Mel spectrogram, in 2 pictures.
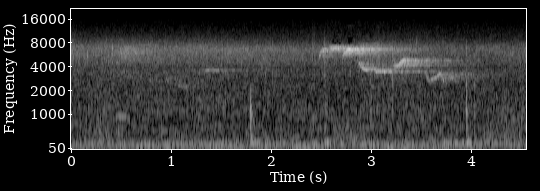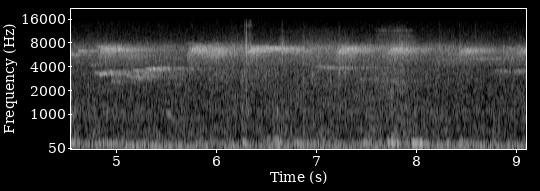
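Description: Forest ambience with birdsong: a string of short high notes, roughly one a second, with a quick run of falling notes about three seconds in, over a low background rumble.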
